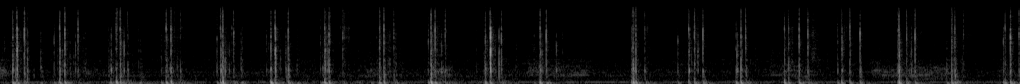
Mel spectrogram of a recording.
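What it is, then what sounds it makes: Hollow wrapped cardboard box. Long painted nails tap fast on the side of a hollow, medium cardboard box wrapped in pink star-print paper with a purple ribbon bow. Clusters of sharp, dry clicks come in quick bursts with brief pauses between them. The bright taps stop almost instantly, with a faint low hum underneath.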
